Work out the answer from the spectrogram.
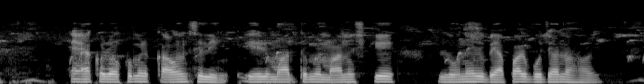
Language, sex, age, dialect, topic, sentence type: Bengali, female, 25-30, Northern/Varendri, banking, statement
